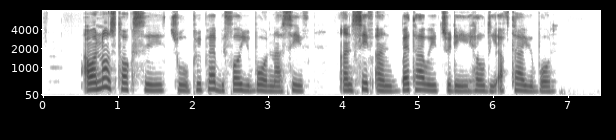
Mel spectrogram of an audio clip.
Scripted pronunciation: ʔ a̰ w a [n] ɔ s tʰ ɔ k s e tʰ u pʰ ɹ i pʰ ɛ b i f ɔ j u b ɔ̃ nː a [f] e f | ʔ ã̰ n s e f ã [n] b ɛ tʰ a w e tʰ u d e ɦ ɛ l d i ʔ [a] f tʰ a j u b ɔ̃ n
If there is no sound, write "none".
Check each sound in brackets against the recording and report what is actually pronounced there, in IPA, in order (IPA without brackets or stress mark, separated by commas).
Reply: n, s, n, a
